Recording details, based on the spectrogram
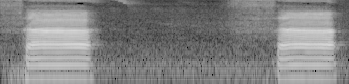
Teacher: জিহ্বার আগা সামনে দাঁতের আঘাত লাগবে।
